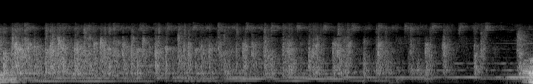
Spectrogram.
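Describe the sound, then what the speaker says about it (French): A church congregation applauds for Jesus in a steady, dense wash of clapping that holds for several seconds, with a sustained musical drone underneath. "Acclame une fois de plus pour Jésus"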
